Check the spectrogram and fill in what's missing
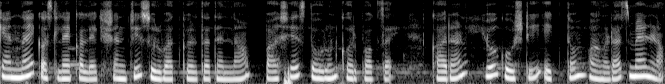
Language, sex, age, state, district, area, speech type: Goan Konkani, female, 18-30, Goa, Salcete, urban, spontaneous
